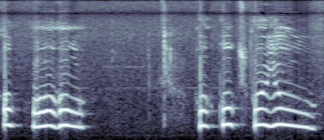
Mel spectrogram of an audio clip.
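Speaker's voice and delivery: high hooting owl call. Retold or imitated. Parent hoots for daughter, high owl call. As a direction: hoot it like a barn owl.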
